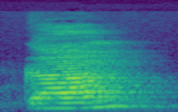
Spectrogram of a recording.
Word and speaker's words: calm: At the end of the word, between A and M, L is silent. Like calm, balm, palm, psalm.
